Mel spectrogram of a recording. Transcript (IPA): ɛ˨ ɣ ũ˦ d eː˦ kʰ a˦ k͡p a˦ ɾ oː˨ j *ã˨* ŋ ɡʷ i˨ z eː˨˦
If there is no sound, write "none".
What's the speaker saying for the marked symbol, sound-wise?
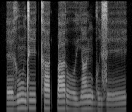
ã˦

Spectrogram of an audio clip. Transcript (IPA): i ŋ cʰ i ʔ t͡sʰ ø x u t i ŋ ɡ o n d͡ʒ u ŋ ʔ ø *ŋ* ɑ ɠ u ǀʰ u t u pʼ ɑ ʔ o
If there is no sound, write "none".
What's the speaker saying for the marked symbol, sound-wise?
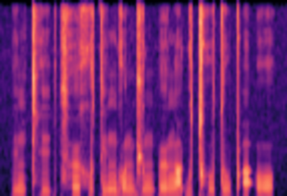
ŋ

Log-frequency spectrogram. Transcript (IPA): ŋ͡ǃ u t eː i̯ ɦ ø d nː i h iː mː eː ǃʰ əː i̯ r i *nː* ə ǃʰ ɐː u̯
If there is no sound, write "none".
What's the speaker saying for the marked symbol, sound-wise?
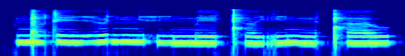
nː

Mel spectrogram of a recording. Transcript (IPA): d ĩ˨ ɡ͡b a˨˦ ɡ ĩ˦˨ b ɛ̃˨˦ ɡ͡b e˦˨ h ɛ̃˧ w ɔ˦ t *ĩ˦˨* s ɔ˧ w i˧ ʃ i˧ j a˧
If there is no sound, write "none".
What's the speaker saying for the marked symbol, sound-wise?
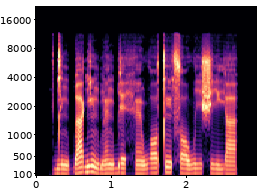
ĩ˦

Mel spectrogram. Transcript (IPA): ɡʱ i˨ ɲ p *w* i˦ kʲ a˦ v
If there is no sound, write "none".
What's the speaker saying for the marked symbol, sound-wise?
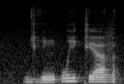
w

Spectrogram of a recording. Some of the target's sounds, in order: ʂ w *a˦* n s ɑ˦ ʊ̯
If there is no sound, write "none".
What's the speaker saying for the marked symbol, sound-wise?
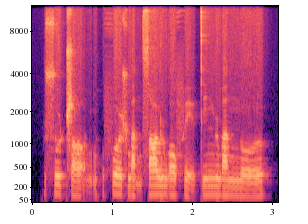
a̰˨˩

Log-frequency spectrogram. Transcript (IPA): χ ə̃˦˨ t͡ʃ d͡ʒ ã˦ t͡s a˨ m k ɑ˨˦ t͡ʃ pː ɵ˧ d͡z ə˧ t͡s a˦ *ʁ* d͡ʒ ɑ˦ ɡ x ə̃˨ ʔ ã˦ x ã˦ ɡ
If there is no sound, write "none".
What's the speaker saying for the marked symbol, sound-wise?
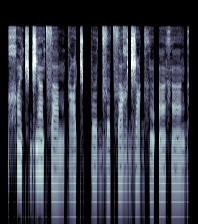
ʁ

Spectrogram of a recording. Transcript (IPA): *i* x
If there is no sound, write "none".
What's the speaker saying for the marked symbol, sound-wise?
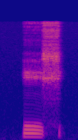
e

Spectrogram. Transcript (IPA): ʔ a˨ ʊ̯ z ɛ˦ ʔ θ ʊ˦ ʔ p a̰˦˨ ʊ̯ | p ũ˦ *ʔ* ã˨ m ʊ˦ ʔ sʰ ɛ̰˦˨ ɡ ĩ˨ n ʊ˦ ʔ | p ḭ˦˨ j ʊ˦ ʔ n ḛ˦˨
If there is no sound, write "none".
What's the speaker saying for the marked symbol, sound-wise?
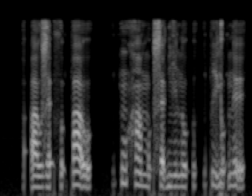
h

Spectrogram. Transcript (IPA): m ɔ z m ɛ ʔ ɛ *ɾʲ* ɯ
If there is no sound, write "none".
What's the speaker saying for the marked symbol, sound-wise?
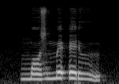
ɾ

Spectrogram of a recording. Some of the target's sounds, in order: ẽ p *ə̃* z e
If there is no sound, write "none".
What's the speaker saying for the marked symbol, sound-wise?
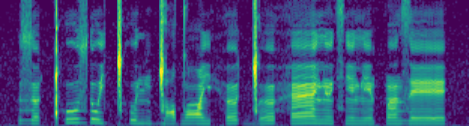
ə̃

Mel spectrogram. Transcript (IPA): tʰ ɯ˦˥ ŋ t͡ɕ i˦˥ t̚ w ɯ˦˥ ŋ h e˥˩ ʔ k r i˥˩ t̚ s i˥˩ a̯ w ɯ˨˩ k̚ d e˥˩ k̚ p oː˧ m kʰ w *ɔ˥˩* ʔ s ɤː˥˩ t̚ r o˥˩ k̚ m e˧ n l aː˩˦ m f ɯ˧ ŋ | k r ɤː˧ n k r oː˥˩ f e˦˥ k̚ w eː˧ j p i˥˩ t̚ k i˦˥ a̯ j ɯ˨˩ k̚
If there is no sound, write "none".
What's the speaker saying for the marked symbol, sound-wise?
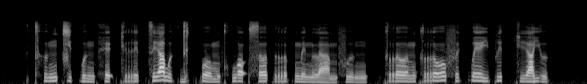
ɔ˥˩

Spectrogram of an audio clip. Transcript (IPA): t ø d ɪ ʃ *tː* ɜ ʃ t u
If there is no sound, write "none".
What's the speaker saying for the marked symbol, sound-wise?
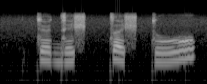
tː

